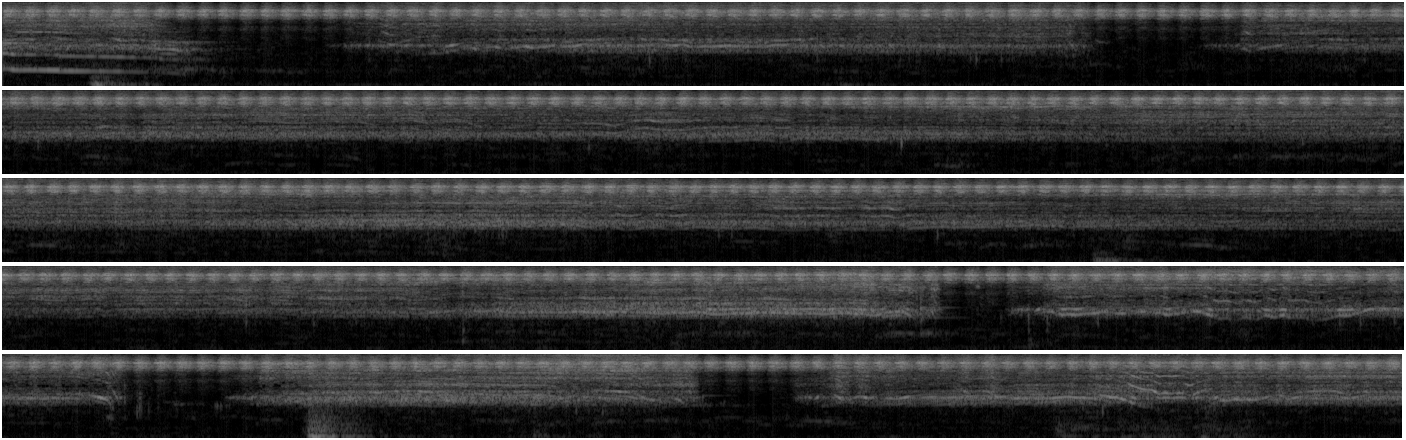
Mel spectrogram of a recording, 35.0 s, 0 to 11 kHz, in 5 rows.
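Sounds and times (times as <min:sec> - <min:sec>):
crickets trilling: 0:00.0 - 0:35.0
low thump: 0:29.6 - 0:30.0.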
